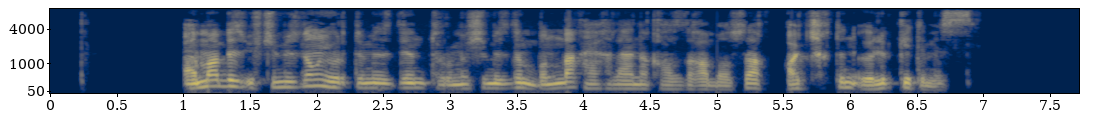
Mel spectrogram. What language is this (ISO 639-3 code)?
uig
